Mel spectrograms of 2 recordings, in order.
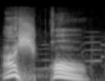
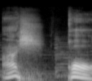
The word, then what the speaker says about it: ashcko: Ashko. Atento a la palabra en quichua, ¿eh? A-S-H-C-K-O. Ashko. – Ashko.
